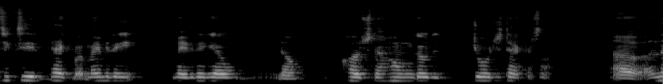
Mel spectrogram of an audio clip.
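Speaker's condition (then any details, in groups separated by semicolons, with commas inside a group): Cerebral palsy; lifelong physical disability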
